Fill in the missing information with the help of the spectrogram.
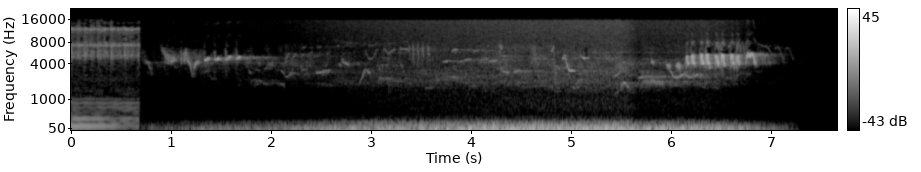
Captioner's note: birds chirping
